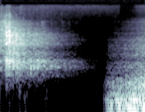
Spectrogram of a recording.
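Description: A whoosh-and-hit sound effect for an animated title, its tail fading away over about a second. After a short silence, music starts near the end.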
